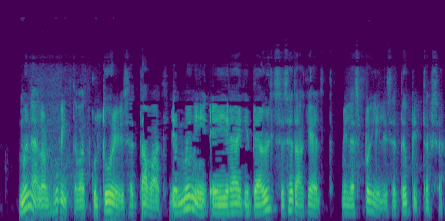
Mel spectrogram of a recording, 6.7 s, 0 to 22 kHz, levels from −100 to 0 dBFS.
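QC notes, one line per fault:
1.94–3.94 s, adaptive stream at a lower bitrate: right after "on huvitavad" the speech suddenly goes dull and a bit synthetic, with nothing above 9.4 kHz and a swirly codec texture. It snaps back at "üldse seda keelt milles" with no gap either side. That's the player switching down to a lower-quality rendition for two seconds while the connection struggled. It sounds like a very low-bitrate HE-AAC-style stream, roughly 12 kbit/s, rebuilding the top end rather than carrying it.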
